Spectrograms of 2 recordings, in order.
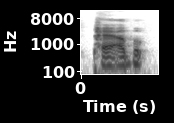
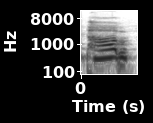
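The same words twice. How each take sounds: First: The vowel is read as the spelling suggests. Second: The vowel matches the start of Pablo. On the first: The speaker calls it wrong. "my brain wants to read it as Pab, which which probably isn't right" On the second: The speaker calls it right. "I should say Pab probably because Pablo"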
